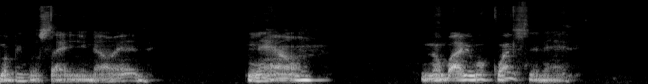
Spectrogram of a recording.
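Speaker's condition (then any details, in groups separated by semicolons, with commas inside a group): Multiple sclerosis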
